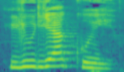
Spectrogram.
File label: Chanka, quechua; mentir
